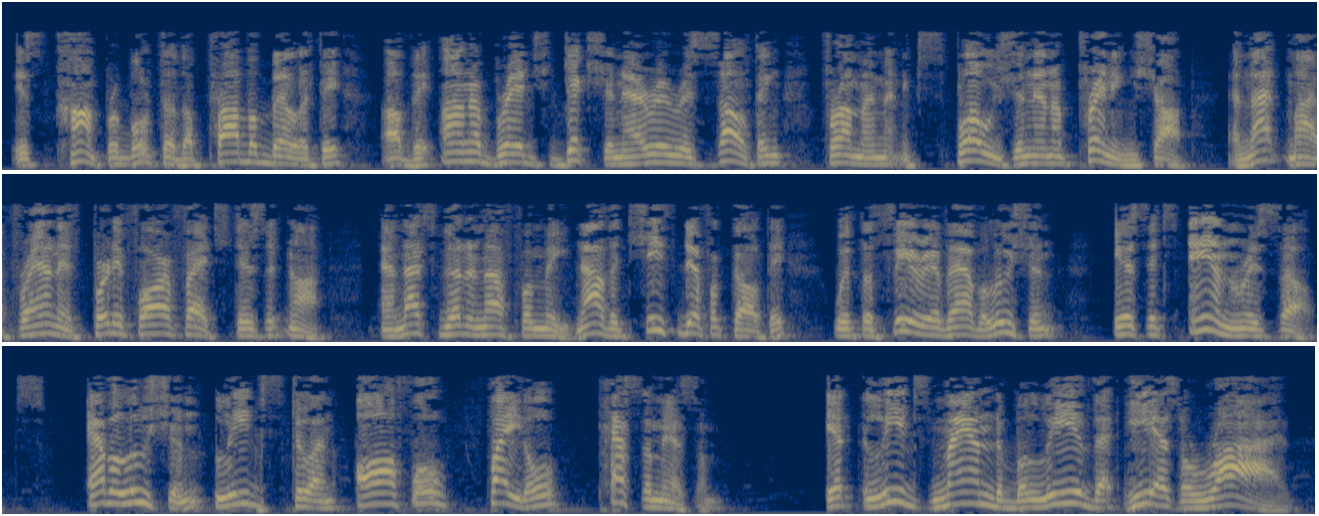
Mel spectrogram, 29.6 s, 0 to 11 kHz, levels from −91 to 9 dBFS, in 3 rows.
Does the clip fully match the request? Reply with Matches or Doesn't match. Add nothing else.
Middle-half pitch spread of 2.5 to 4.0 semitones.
Doesn't match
